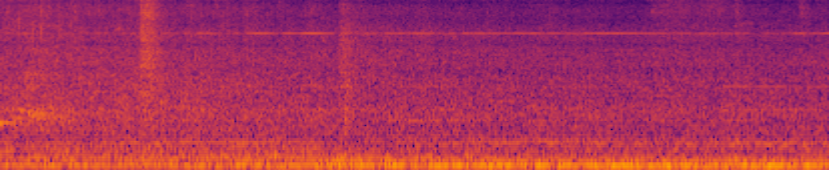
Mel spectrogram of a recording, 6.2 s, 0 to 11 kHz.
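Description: Steady low rumble and hum of a stationary E4 series Shinkansen and its station, heard first from the platform and then from inside the car's vestibule, with a couple of faint clicks.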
